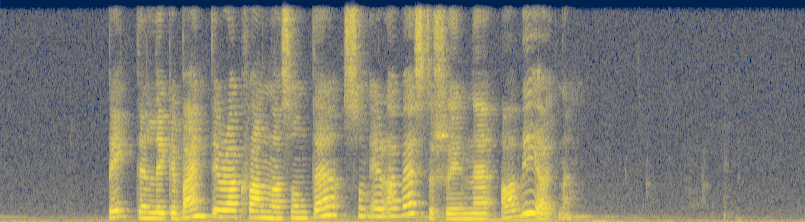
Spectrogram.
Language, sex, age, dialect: Faroese, female, 15-35, Suðurstreymoy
